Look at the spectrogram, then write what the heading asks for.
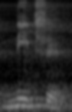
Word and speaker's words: Nietzsche: How will you pronounce your first name again? Friedrich. Friedrich Nietzsche. Nietzsche. So, if you are into philosophy and if you want to know more about this guy Friedrich Nietzsche, this is the right place, and if you're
